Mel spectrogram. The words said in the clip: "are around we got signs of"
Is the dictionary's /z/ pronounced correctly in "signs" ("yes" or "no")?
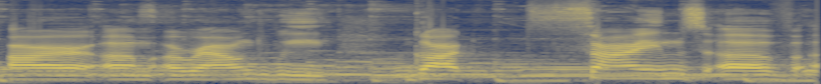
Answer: yes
